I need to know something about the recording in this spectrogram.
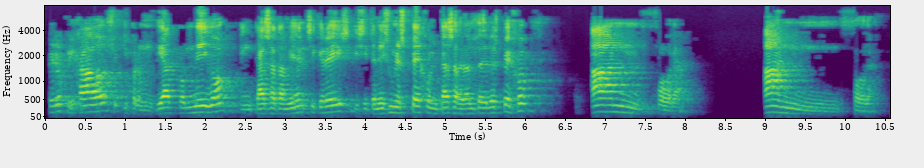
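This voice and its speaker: Speaking from a big room with deadened acoustics, a university lecturer runs an online tutoring lecture, slowly demonstrating sounds as he explains. His voice sits on the high side with a darkish tone.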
